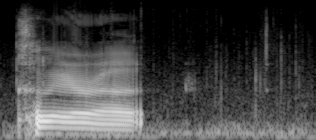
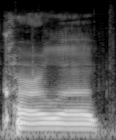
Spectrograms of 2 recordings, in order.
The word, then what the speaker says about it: Clara: switch to Carla well Clara I know it's not pronounced Carla but I'm so used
